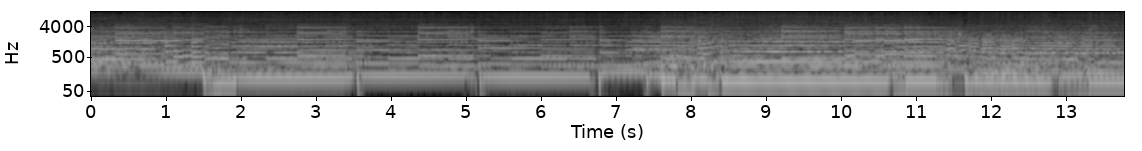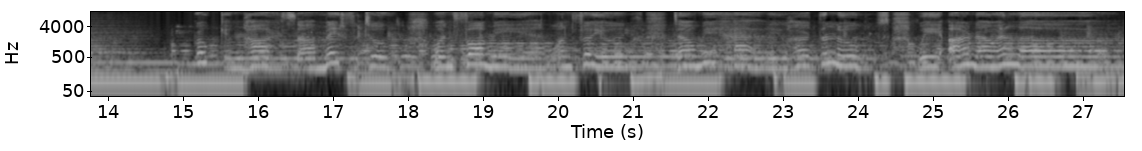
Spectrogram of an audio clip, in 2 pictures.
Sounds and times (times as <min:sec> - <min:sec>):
Background music: 0:00.0 - 0:27.5.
